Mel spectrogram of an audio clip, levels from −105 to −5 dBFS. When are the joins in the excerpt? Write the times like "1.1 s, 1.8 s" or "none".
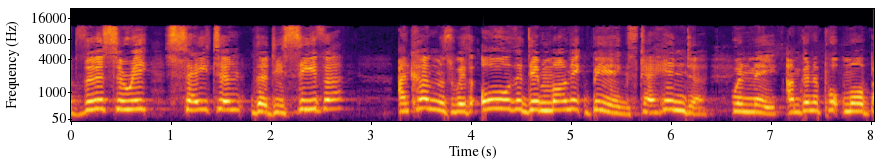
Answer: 3.4 s, 6.6 s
